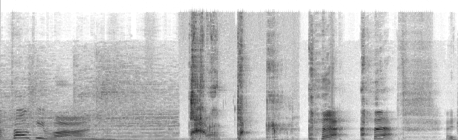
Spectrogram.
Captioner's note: coughs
